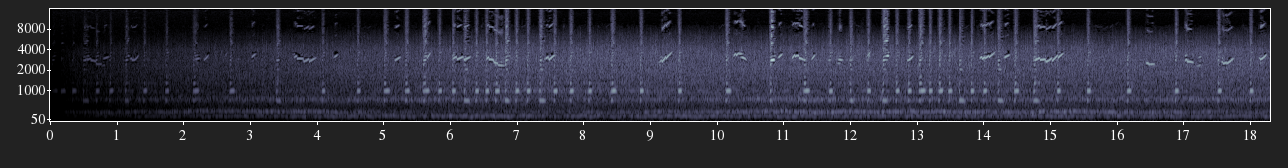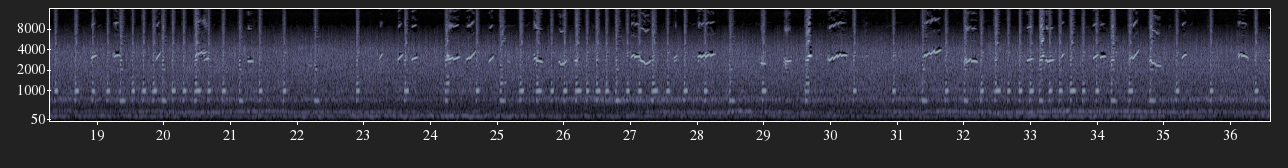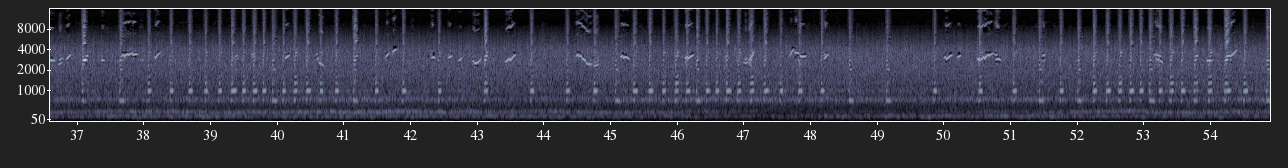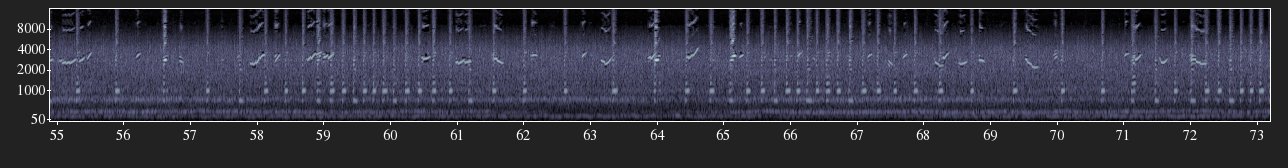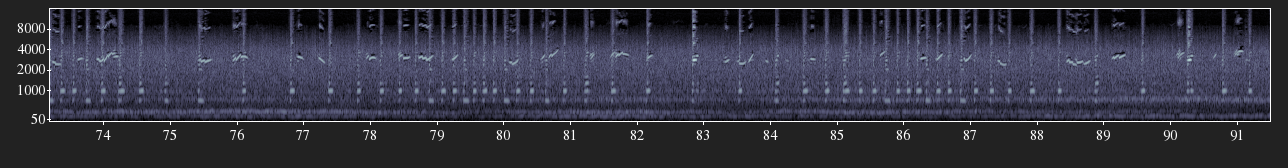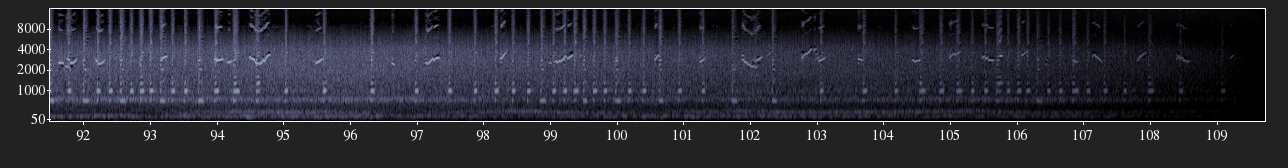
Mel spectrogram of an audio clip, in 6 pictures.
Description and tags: An atmosphere created with a few of Xoxos plugins from his bundle "The sounds of nature", wind, rain, sparrow and goose are all synthesized inside his plugins. Effects applied: Reverb and delay. Created with FL Studio 7 XXL
environment, sparrow, rain, goose, authumn, storm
